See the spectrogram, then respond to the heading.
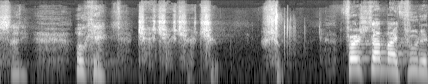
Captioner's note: dice sounds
